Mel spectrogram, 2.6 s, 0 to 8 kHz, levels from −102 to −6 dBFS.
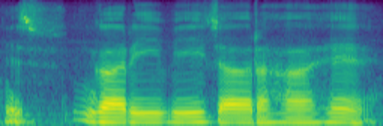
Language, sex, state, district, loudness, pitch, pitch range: Hindi, male, Arunachal Pradesh, Lower Dibang Valley, -17 LUFS, 110 Hz, 105-115 Hz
